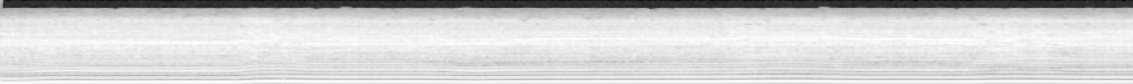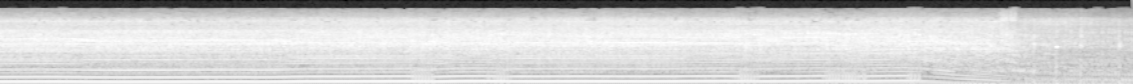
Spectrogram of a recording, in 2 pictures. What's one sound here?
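A chainsaw roars loudly while cutting through a log, close by.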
